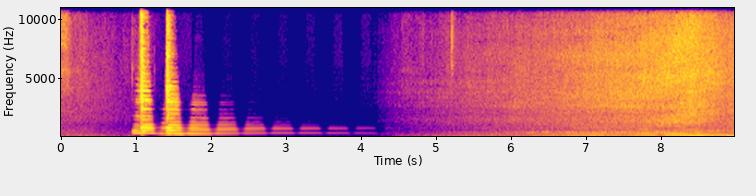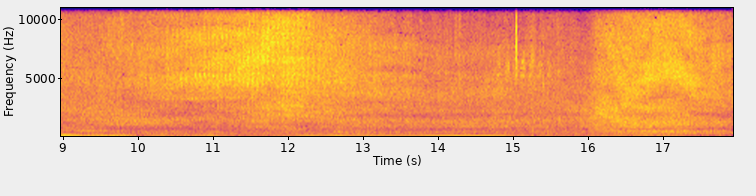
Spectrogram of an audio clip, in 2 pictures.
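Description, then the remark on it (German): Cars pass by on a road at the western entrance to a village, their roar swelling and fading in a steady stream of traffic noise after a brief, sharp tonal burst at the start. No one speaks. “Es wird mir jetzt hier doch zu laut, zu viele Autos.”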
